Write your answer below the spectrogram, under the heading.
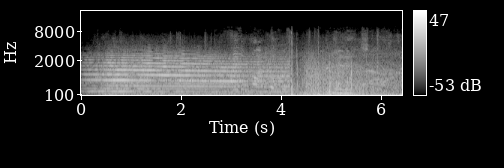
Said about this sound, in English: That's the whine of an approaching drone followed by a blast, recorded and posted by an Azeri social media user and verified by our in-house experts at the BBC.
